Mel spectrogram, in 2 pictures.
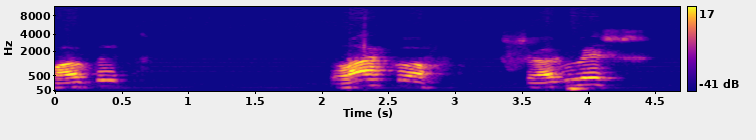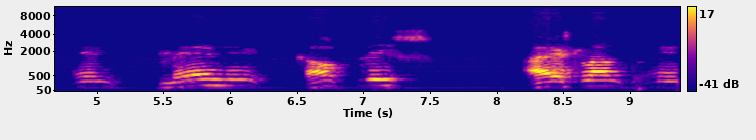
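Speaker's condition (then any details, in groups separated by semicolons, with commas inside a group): ALS, primary lateral sclerosis, PLS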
